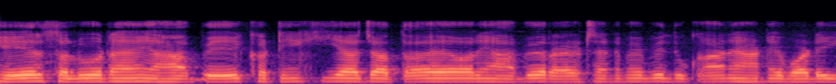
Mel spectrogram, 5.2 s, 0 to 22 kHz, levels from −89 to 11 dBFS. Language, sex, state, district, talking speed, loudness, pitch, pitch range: Hindi, male, Chandigarh, Chandigarh, 220 wpm, -15 LUFS, 145 Hz, 140-150 Hz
